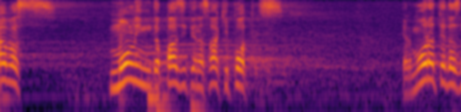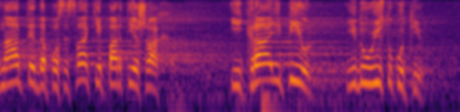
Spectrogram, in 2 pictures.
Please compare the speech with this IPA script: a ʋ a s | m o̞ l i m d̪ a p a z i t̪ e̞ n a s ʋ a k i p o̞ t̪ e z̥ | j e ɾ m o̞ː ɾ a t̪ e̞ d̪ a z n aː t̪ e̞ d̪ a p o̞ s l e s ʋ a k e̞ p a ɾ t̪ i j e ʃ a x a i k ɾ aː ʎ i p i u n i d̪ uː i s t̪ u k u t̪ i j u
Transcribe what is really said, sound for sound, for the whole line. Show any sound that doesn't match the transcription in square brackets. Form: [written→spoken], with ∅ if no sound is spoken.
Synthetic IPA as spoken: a ʋ a s | m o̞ l i m d̪ a p a z i t̪ e̞ n a s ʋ a k i p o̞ t̪ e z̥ | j e ɾ m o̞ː ɾ a t̪ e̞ d̪ a z n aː t̪ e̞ d̪ a p o̞ s l e s ʋ a k e̞ p a ɾ t̪ i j e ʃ a x a i k ɾ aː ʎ i p i u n i d̪ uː i s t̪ u k u t̪ i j u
